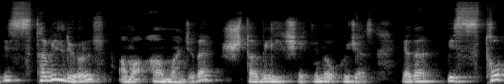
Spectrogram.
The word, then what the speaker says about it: stabil: ST başta olduğu zaman S harfini Ş şeklinde okunur. Stuttgart mesela, Stuttgart. Ya da stabil, stabil, istikrarlı, sağlam demek. Stabil, biz stabil diyoruz ama Almanca'da stabil şeklinde okuyacağız.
